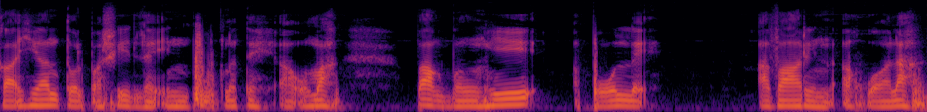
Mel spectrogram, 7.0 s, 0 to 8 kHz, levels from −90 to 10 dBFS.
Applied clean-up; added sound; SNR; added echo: none; none; none; none.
